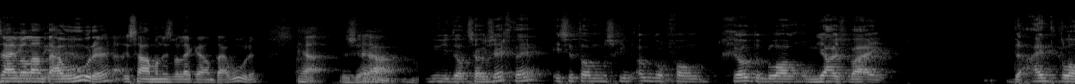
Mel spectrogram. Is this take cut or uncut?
cut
